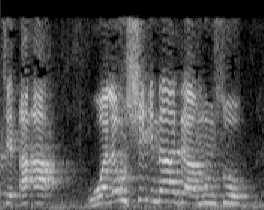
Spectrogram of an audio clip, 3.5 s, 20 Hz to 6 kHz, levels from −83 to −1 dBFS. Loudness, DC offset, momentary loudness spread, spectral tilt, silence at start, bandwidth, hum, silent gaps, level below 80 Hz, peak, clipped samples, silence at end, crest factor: -19 LUFS; under 0.1%; 9 LU; -4 dB/octave; 0 s; 5.8 kHz; none; none; -62 dBFS; -4 dBFS; under 0.1%; 0 s; 18 dB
